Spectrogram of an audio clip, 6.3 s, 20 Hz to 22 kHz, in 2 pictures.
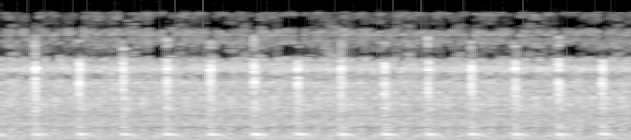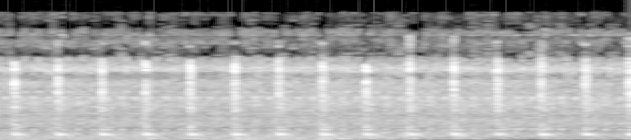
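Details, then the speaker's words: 2019 GMC Sierra 1500 5.3L V8 at idle: sharp even tapping a bit over two per second, lifter tick tied to the AFM/DOD active fuel management system; can bring check engine and traction control lights with misfire codes. "This is a 2019 GMC Sierra 1500 with the 5.3. And this is going to be a lifter tick."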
